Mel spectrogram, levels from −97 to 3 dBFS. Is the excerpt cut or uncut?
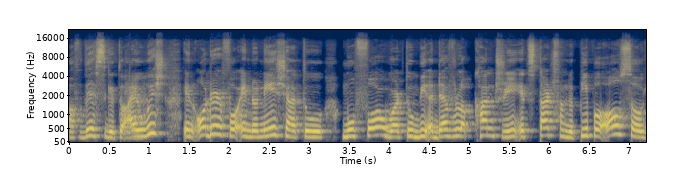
uncut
